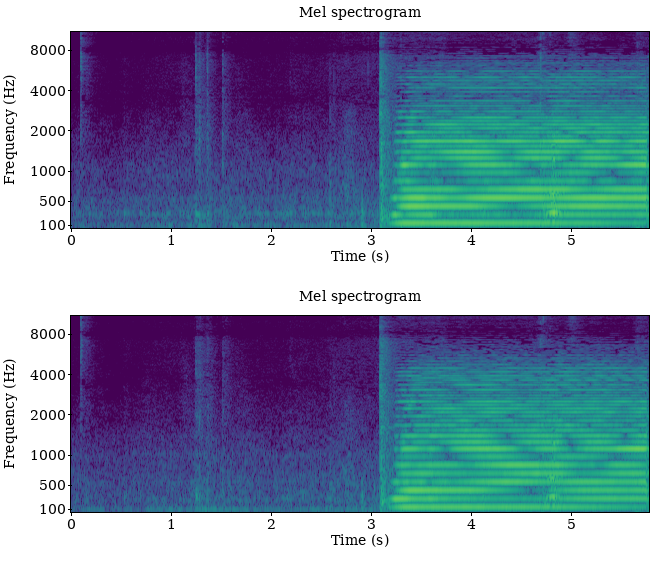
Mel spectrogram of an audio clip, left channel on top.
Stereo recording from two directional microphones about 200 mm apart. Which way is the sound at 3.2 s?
25° left (ahead or behind).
